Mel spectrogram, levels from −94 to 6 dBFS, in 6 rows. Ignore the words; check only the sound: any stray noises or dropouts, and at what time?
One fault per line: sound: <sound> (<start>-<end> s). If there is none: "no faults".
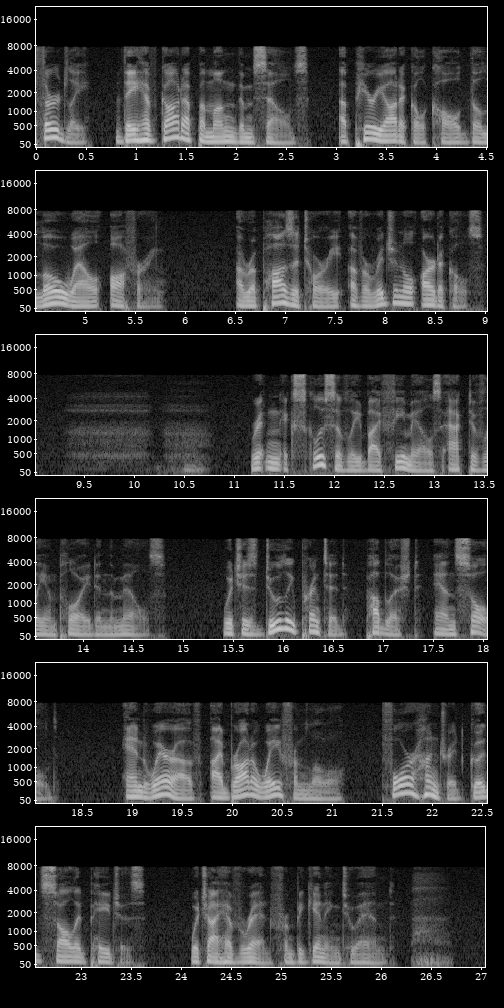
sound: breath (9.3-10.8 s)
sound: breath (26.3-26.7 s)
